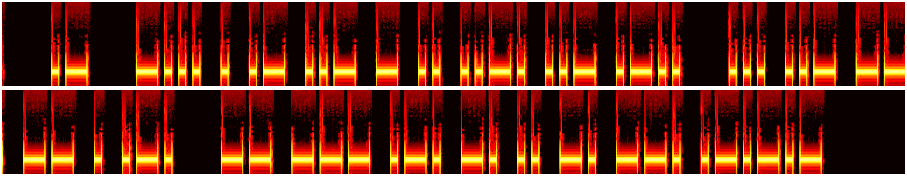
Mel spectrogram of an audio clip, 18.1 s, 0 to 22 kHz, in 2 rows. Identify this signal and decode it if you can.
Morse code, heard as a keyed tone, about 17 wpm, 700 Hz. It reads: A BEAUTIFUL SUMMER MORNING.
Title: Sentences from Top 1100 Words 17wpm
